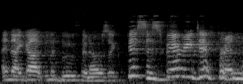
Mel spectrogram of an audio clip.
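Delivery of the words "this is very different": higher-pitched, laughing disbelief; comic dawning panic, voice raised in pitch; mock alarm. Guest recalls getting in the booth, amused and taken aback. Retells shock in the recording booth.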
